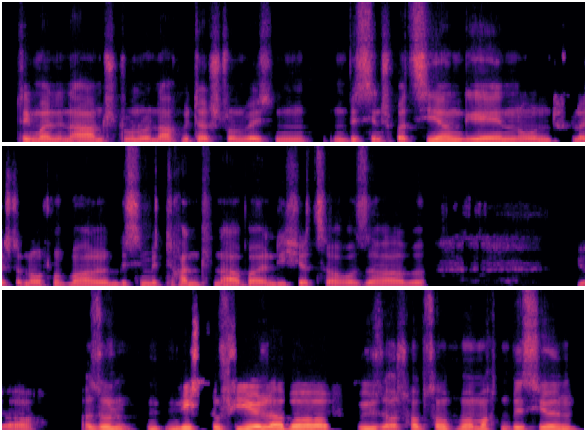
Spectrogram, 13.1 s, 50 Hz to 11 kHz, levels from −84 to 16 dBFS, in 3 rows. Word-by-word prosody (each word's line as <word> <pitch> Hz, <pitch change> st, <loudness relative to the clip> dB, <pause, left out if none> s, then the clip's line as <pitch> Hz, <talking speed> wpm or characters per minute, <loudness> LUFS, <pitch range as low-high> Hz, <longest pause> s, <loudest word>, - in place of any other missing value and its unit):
denke 90 Hz, -1 st, -1 dB
mal, 85 Hz, -, +1 dB
in 85 Hz, -, -4 dB
den 80 Hz, -, -6 dB
Abendstunden 85 Hz, +1 st, -3 dB
und 75 Hz, -, -4 dB
Nachmittagsstunden 85 Hz, 0 st, -4 dB
werde 80 Hz, -1 st, 0 dB
ich -, -, -16 dB
'n 80 Hz, 0 st, -8 dB
'n 85 Hz, 0 st, -9 dB
bisschen -, -, -4 dB
spazieren 95 Hz, -2 st, 0 dB
gehen 90 Hz, 0 st, 0 dB
und 85 Hz, -1 st, -5 dB
vielleicht 85 Hz, 0 st, -6 dB
dann -, -, -6 dB
auch 85 Hz, -, -5 dB
noch 85 Hz, -1 st, -7 dB
mal 85 Hz, -1 st, -2 dB
'n 80 Hz, -, -7 dB
bisschen 90 Hz, -, -5 dB
mit 85 Hz, +2 st, -9 dB
Hanteln 90 Hz, +1 st, -5 dB
arbeiten, 85 Hz, 0 st, -2 dB
die 90 Hz, -, -7 dB
ich -, -, -8 dB
hier -, -, -4 dB
zu -, -, -5 dB
Hause 85 Hz, 0 st, -5 dB
habe. 85 Hz, 0 st, -5 dB, 1.1 s
Ja, 75 Hz, 0 st, -4 dB, 0.3 s
also 100 Hz, +4 st, +2 dB
n 110 Hz, -2 st, 0 dB
n 110 Hz, -2 st, -3 dB
nicht 145 Hz, +8 st, +4 dB
zu 115 Hz, -, +1 dB
viel, 130 Hz, +4 st, +7 dB
aber 100 Hz, -2 st, +8 dB, 0.2 s
wie 105 Hz, -, +1 dB
gesagt, 85 Hz, -3 st, 0 dB
Hauptsache 105 Hz, -1 st, +1 dB
man 95 Hz, -2 st, +2 dB
macht 100 Hz, 0 st, -1 dB
'n -, -, -7 dB
bisschen. 110 Hz, -1 st, +1 dB
90 Hz, 210 wpm, -21 LUFS, 85-100 Hz, 1.1 s, aber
